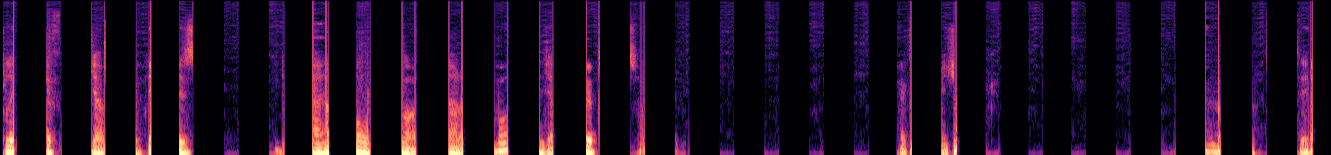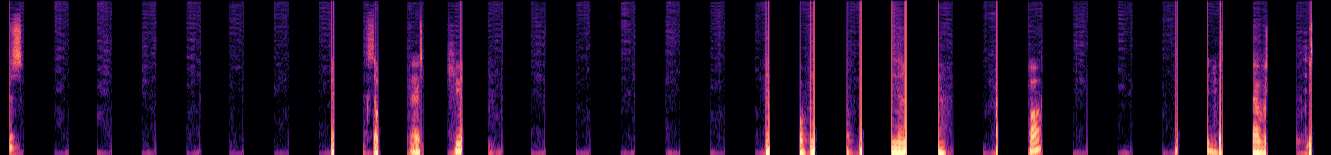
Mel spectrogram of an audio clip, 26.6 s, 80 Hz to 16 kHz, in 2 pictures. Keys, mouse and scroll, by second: 0.0-7.8 typing, 9.1 shift+1, 11.4-11.9 scroll down 2, 13.3 click, 14.9 click, 17.3 click, 19.8 click, 21.8-23.1 drag, 24.6 click, 25.9 click.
